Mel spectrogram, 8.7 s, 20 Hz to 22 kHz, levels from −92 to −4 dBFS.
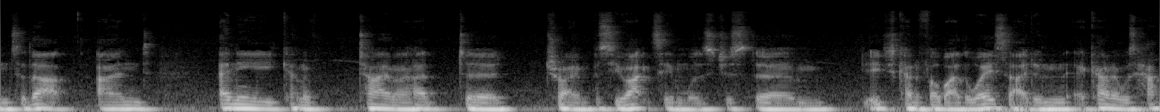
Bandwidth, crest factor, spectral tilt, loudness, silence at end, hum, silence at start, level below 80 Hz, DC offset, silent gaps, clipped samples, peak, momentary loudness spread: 7.6 kHz; 12 dB; -8.5 dB/octave; -28 LUFS; 0 s; none; 0 s; -46 dBFS; under 0.1%; none; under 0.1%; -14 dBFS; 8 LU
